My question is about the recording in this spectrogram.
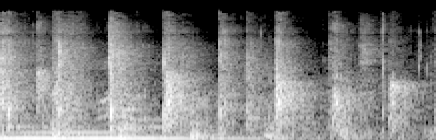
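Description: Scattered clapping from a small audience, thinning out near the end, over a low sustained note from the amplified acoustic guitar that fades out about a second in.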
